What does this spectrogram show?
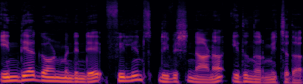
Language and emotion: Malayalam, neutral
